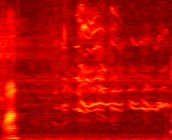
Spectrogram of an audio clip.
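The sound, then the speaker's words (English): A person imitates a goose or duck, and it comes out more like a duck's quack: a short, nasal, honking burst at the start, then a low hum of background noise and another brief vocal blip at the very end. “I think that was more of a quack.”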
